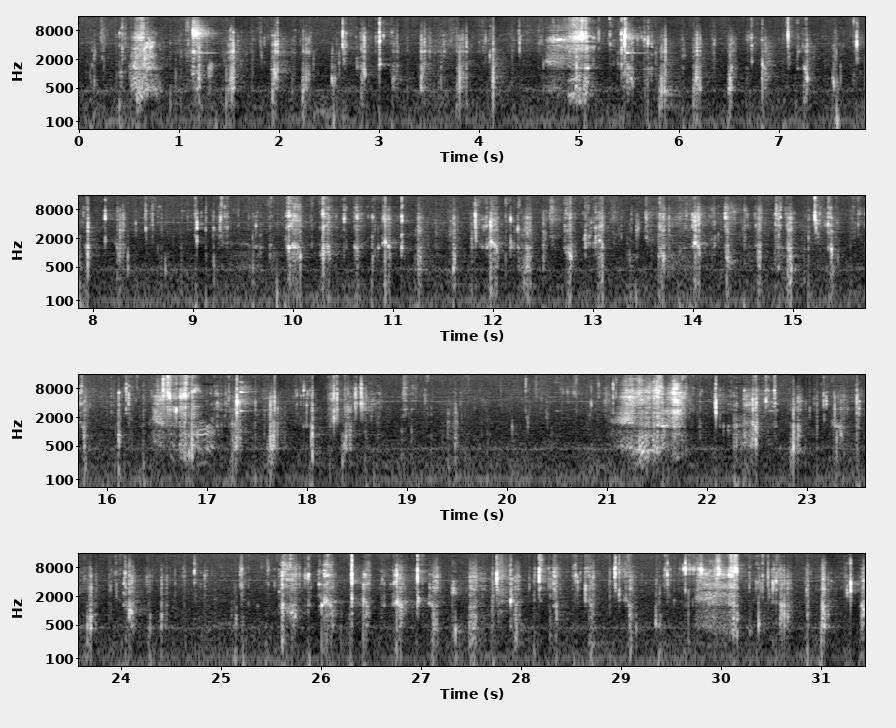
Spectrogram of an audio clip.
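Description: Close-miked eating of small sea snails: sucking the meat out of the shells and chewing, with many small wet clicks and a few louder sucks spread through.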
